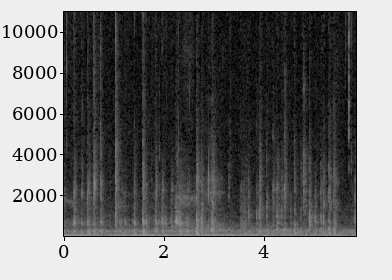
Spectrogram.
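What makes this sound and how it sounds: Long dark-painted nails tap and scratch the sides and top of a closed, hollow, medium printed cardboard MunchPak shipping box resting on a table. They make a quick run of dry, soft clicks and scrapes over a steady low hum.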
